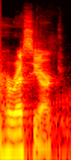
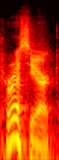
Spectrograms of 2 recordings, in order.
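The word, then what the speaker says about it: heresiarch: I'm not sure but it is a harassi Arc that's how you pronounce it I threw it into Google and it was like harassy Arc I'm like oh sounds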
